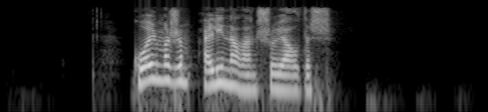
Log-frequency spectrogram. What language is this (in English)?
Mari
